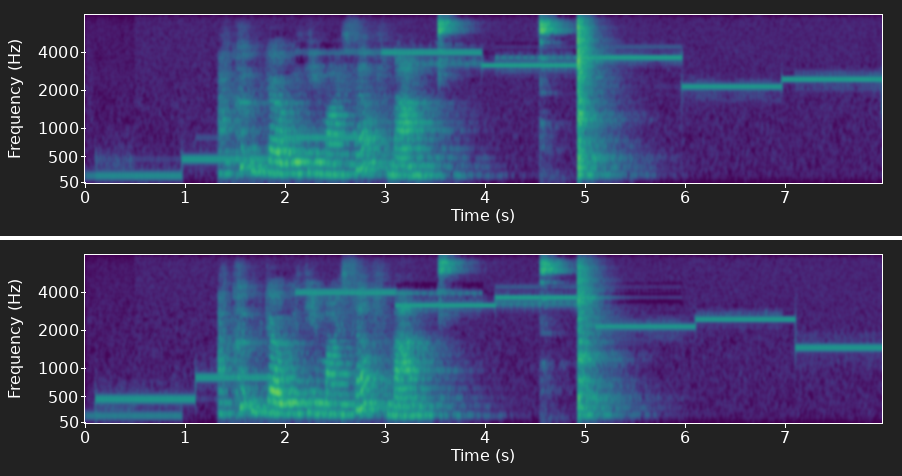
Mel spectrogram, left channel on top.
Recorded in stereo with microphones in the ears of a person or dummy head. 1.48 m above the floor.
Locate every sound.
1.3 s a woman speaking: 40° right (ahead or behind), 1.0 m
3.5 s hammering: 65° left (ahead or behind), 1.3 m
4.9 s a snare drum: 40° left (ahead or behind), 0.5 m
